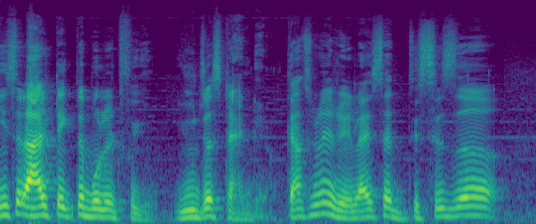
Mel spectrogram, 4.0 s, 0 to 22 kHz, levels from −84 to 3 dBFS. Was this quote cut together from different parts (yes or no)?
yes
